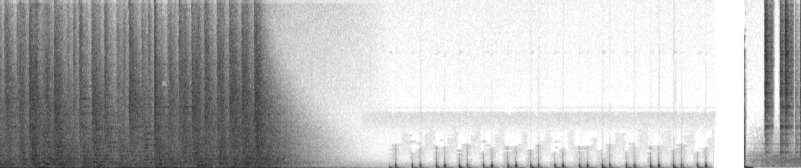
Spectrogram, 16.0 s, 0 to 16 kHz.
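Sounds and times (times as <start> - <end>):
rhythmic low thuds in pairs: 0.0 - 5.7, 7.6 - 14.3.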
